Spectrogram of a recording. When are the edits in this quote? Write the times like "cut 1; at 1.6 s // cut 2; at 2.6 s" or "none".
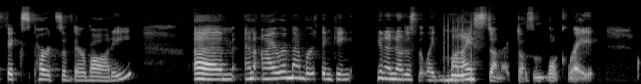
cut 1; at 3.8 s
